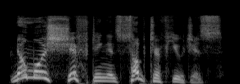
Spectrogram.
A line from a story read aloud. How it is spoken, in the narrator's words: cried Gilbert, feeling that he was master of the situation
